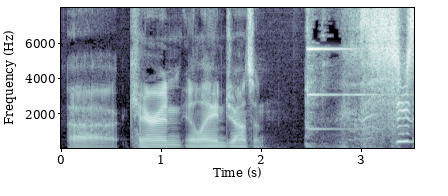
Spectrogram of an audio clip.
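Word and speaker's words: Caryn: standard it's like why c a r y n oh well sarah it's not karen but she's totally a karen yes she's so okay say her name one more time it's karen what karen elaine johnson elaine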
